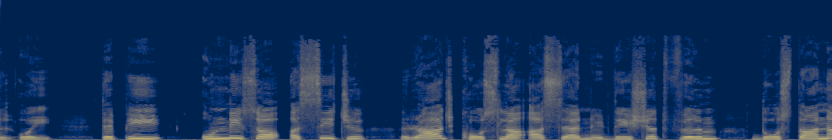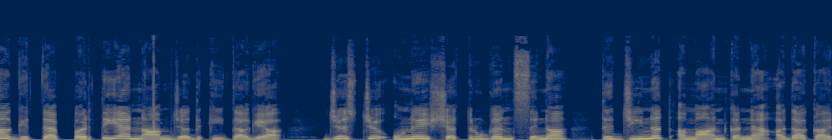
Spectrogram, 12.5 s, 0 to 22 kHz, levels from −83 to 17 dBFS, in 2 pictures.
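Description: New audio failed to reach the output in time, so the device played its last 5 ms buffer once more, a repeated buffer, at 3.74 s just before "आसेआ निर्देशत", and at 7.39 s between "दोस्ताना गित्तै परतियै" and "कीता गेआ जिस". Each hard join is heard as a brief click, with only a few milliseconds of speech lost.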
